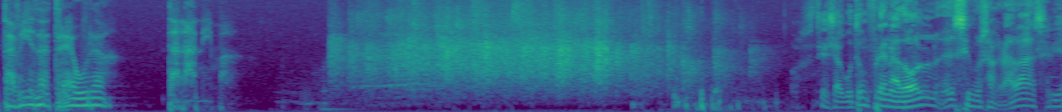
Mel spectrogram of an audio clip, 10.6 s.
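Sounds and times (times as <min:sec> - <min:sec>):
speech: 0:00.2 - 0:01.8, 0:08.2 - 0:10.6
audience applause: 0:03.2 - 0:07.7.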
